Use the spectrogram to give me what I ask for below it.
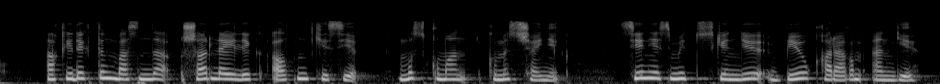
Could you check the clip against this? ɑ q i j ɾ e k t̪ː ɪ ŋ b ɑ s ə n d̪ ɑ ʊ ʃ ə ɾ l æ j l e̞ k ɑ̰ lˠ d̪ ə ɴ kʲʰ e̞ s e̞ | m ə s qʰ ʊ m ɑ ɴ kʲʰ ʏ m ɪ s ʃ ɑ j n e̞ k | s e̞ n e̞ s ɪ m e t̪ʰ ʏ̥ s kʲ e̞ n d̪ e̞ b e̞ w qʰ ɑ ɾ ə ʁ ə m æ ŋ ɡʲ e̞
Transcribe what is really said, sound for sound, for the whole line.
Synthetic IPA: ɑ q i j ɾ e k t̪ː ɪ ŋ b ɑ s ə n d̪ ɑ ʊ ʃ ɑ ɾ l æ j l e̞ k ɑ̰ lˠ t̪ ə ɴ kʲʰ e̞ s e̞ | m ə s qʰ ʊ m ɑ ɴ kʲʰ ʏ m ɪ s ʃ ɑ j n e̞ k | s e̞ n e̞ s ɪ m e t̪ʰ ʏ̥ s kʲ e̞ n d̪ e̞ b e̞ w qʰ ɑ ɾ ɑ ʁ ə m æ ŋ ɡʲ e̞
